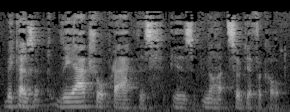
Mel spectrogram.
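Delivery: usual speaking voice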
